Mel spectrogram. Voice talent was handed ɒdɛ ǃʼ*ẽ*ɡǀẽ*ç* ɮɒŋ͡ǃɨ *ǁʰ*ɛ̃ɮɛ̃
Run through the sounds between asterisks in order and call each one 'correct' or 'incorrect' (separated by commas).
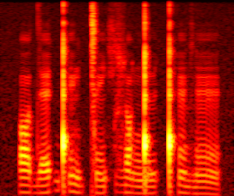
correct, correct, incorrect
